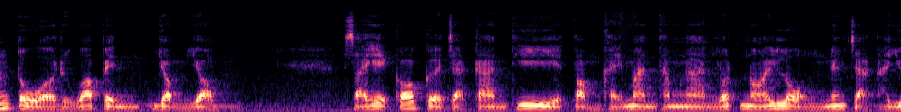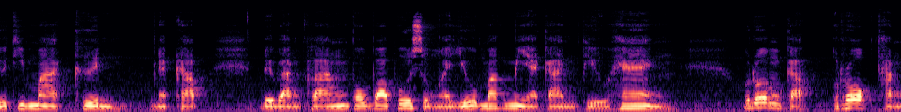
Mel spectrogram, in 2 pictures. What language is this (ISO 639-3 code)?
tha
